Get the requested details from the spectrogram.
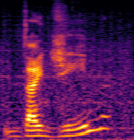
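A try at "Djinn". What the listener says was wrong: Jin. They're pronounced Jin. The D is silent.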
